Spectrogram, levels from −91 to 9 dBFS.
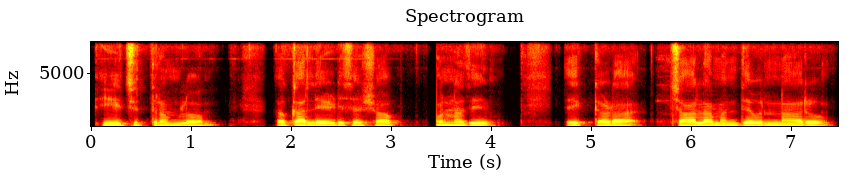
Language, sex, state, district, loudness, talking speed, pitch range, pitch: Telugu, male, Telangana, Hyderabad, -16 LUFS, 70 wpm, 120-130 Hz, 125 Hz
